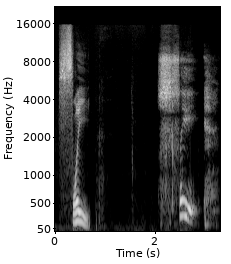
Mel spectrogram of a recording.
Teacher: huruf Shad adalah huruf yang tebal maka pangkal lidahnya diangkat coba bunda Ikuti saya si jadi mengangkat pangkal lidah itu kalau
